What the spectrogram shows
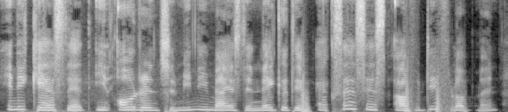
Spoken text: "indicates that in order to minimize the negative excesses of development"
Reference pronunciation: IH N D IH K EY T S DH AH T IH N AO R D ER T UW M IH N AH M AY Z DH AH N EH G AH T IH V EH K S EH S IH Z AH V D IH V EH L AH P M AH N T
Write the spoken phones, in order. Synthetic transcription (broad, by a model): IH N D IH K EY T S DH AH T IH N AO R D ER T UW M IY N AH M AY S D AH N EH G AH T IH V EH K S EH S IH S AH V D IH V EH L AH P M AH N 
